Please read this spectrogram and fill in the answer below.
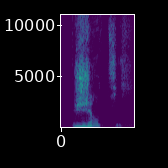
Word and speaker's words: gentil: You use the word gentil. Well, this time, the L is silent.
